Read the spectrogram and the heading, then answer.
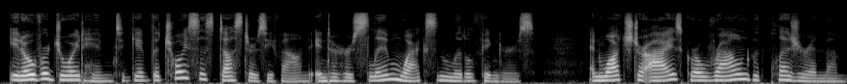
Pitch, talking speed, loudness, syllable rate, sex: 180 Hz, 185 wpm, -20 LUFS, 4.6 syllables/s, female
